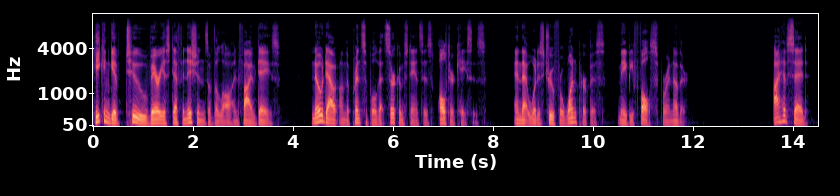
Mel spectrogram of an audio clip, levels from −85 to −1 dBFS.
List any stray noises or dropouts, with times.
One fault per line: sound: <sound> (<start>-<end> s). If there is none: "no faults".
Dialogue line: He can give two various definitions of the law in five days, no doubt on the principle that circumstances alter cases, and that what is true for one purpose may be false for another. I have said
no faults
